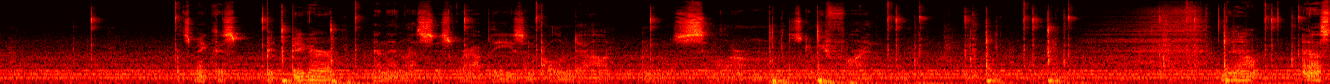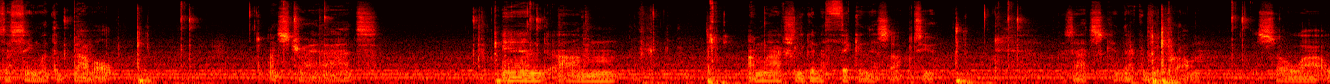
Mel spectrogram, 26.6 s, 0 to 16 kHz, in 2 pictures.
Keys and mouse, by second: 1.8-4.2 drag, 2.9 a, 5.3-7.7 drag, 7.7 a, 8.2 z, 9.3 middle click, 9.9 Tab, 10.5 a, 11.9 click, 12.2 Tab, 14.7 Tab, 16.8 middle click, 18.2 Tab, 20.4 KP_1, 22.9 z, 24.9 ctrl+Tab.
